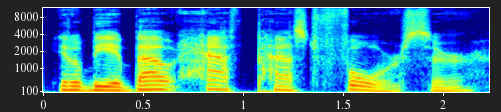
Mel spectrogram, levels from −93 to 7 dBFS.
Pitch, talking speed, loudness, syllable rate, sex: 140 Hz, 190 wpm, -18 LUFS, 4.0 syllables/s, male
